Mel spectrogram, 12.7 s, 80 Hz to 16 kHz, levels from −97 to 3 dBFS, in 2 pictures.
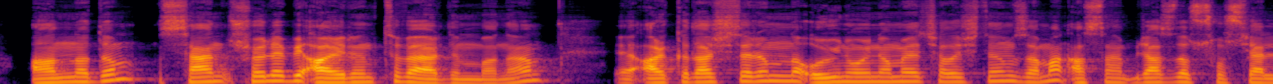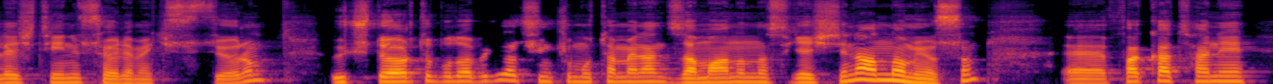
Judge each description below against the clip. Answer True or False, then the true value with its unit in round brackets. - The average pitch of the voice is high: False (155 Hz)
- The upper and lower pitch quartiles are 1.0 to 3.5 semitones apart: False (3.9 semitones)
